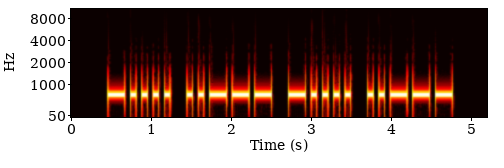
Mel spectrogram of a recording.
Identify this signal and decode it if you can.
Morse code, heard as a keyed tone, about 17 wpm, 700 Hz. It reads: 6262
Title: Numbers - 4-Digit 17wpm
